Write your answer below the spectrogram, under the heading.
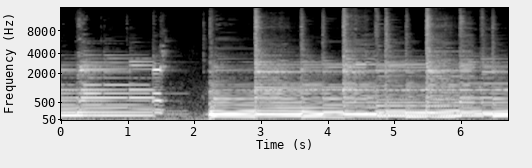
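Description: Electric guitar strumming sustained chords through Fairfield Circuitry effects pedals. The chord dies away about a second and a half in, and a new one is struck just after two seconds and rings on.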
